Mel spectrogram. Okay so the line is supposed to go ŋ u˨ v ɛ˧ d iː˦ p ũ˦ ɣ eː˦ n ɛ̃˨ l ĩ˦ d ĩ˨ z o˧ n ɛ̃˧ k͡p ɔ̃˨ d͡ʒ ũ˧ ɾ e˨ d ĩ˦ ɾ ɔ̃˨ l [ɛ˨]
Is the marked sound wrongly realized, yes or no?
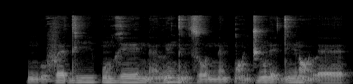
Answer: yes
